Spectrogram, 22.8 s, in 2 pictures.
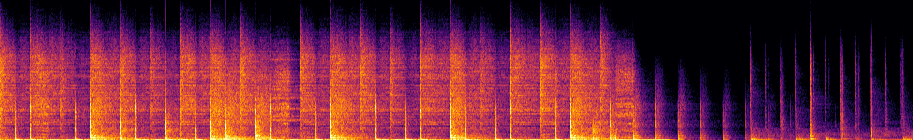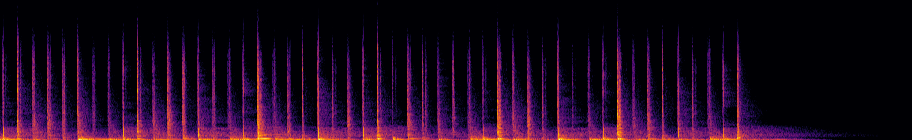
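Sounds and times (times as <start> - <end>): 
drums at 160: 0.0 - 10.3.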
